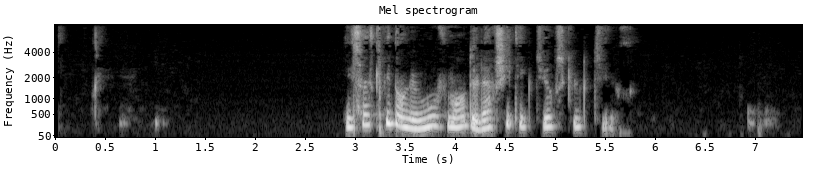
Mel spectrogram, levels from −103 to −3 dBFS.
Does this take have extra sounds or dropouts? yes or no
no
